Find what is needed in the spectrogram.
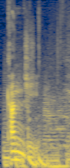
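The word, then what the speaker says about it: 漢字: En japonais : « kanji » Vous pouvez voir que la prononciation était à la base « hànzì », mais a divergé et est devenue différente en coréen et en japonais, même s'il s'agit de ces mêmes deux caractères.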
